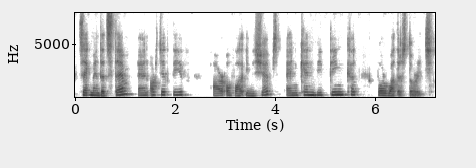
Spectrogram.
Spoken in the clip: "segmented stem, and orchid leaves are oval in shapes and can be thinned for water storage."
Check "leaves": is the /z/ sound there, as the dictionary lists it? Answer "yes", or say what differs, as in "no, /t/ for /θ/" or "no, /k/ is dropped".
no, /z/ is dropped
